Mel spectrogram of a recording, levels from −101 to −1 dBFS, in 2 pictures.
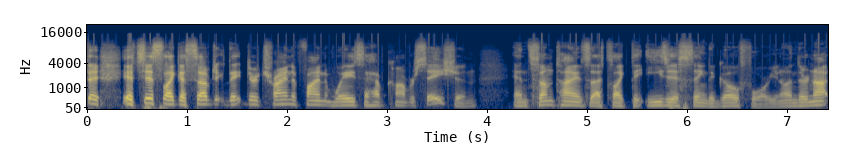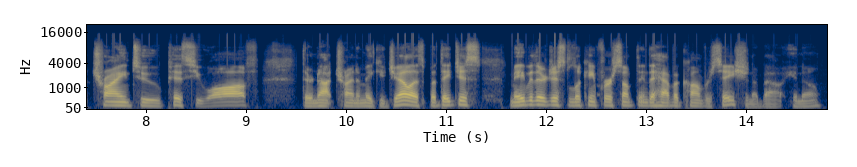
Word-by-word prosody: They - - +8 0.2
it's, - - +7
just, 200 -2 +9
like, 165 -2 +8
a - - +8
subject, 170 0 +4
they 160 - +2
they're 160 -1 0
trying 165 +4 +3
to 165 - -5
find 150 -4 0
ways 130 0 0
to 125 - -5
have 120 -1 -6
conversation 115 -3 -4 0.4
and 115 0 -8
sometimes 135 -4 +1
that's, 115 0 -2
like, 110 -3 -1
the 110 - -8
easiest 120 -3 -2
thing 115 -3 -5
to 100 - -10
go 110 +2 -5
for, 80 -3 -14
you 90 - -17
know, 100 - -10
and 110 +1 -9
they're 120 - -4
not 140 +3 +3
trying 130 -2 0
to 110 -3 -5
piss 130 -6 -3
you 100 -1 -15
off, 125 +3 0 0.4
they're 105 - -8
not 110 -1 -2
trying 110 -1 -5
to - - -10
make 105 -1 -11
you 100 - -14
jealous, 145 +9 +3
but 115 - -9
they 130 - -1
just 145 -2 -1 0.3
maybe 140 +5 -1
they're 150 -1 +1
just 140 -2 -2
looking 125 +2 -5
for 125 +1 -4
something 120 +1 -5
to 115 - -1
have 110 -1 -3
a 115 - -6
conversation 100 -5 -5
about, 85 0 -17
you - - -18
know? 95 +4 -17
120 Hz, 235 wpm, -27 LUFS, 110-135 Hz, 0.4 s, just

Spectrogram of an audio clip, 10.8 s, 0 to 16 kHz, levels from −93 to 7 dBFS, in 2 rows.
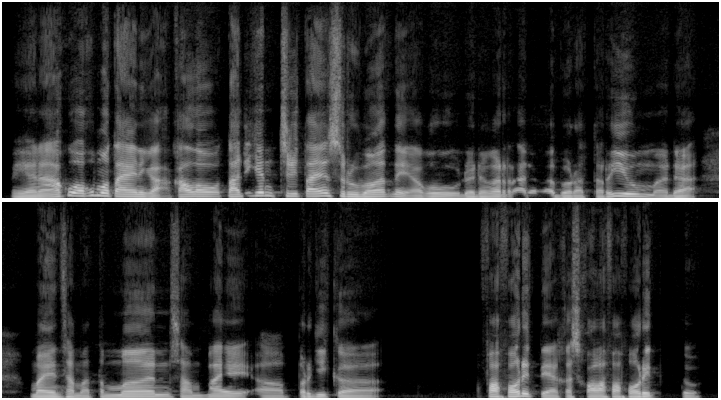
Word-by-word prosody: Iya, 130 0 0
nah, 140 +1 +2
aku - - 0
aku 215 +4 +2
mau 230 - +5
tanya 175 -2 +5
nih 155 - 0
Kak - - -1
kalau 170 +2 +2
tadi 170 +4 +2
kan 245 - +4
ceritanya 195 +1 +2
seru 180 -3 +1
banget 165 +3 +3
nih 155 - 0
aku 140 +2 -2
udah 130 - -2
denger 140 +2 -1
ada 120 - -7
laboratorium 125 - -1 0.2
ada 120 -1 -3 0.5
main 125 -1 +3
sama 120 -4 -1
temen 145 +3 +2 0.2
sampai, 120 +4 -2 0.2
eee, 115 -3 -7
pergi 130 +2 -1
ke 130 - 0 1.0
favorit 170 +4 +5
ya 120 -2 -1
ke 125 - -4
sekolah 130 +2 +1
favorit 135 +3 +2 0.2
gitu 110 -3 -7
140 Hz, 190 wpm, -23 LUFS, 125-170 Hz, 1.0 s, mau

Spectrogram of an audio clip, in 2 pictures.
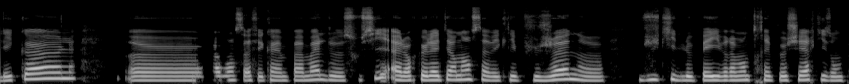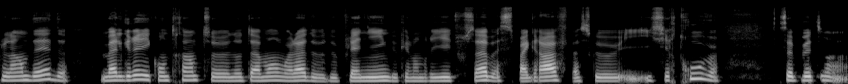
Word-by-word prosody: l'école, 255 +9 +3 0.6
heu, 190 0 -1
enfin 195 +1 -5
bon 200 - -1
ça 190 -2 -2
fait 185 -1 -5
quand 195 - -4
même 185 -1 -4
pas 190 0 -1
mal 210 +3 0
de 195 -2 -1
soucis. 180 -5 -3
Alors 195 -1 +2
que 205 - +3
l'alternance 215 +3 +1
avec 185 -1 -2
les 195 - 0
plus 185 0 -5
jeunes, 225 +5 +3
heu, 180 -2 -2 0.4
vu 215 +2 -2
qu'ils 215 -3 -4
le 190 -1 +2
payent 195 +1 +3
vraiment 195 +1 +1
très 200 0 -4
peu 190 +1 -2
cher 205 +3 0
qu'ils 205 -2 -5
ont 185 - -2
plein 185 +1 0
d'aide, 200 -1 +1 0.3
malgré 190 +4 +4
les 215 -2 +3
contraintes, 195 +1 -2
heu, 170 -1 0
notamment 170 +2 0
voilà 175 +1 +3
de 160 -4 -3
de 155 0 -5
planning, 165 +2 +2
de 160 - -3
calendrier 160 +1 -1
et - - -1
tout 170 - -17
ça, 190 +2 +4
bah 170 -1 -2
c'est 170 - -3
pas 150 0 +2
grave 180 +3 +5
parce 155 +1 -5
que, 160 -1 -1
heu, - - -1
i - - -6
ils - - -5
s'y 180 +2 -3
retrouvent. 250 0 0 0.6
Ça 190 - +3
peut 185 +1 -2
être 185 +1 0
un 180 - -3
190 Hz, 215 wpm, -24 LUFS, 180-200 Hz, 0.6 s, grave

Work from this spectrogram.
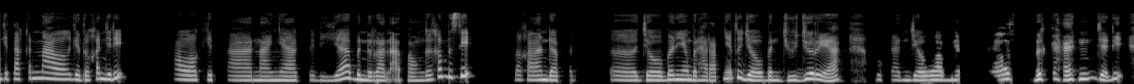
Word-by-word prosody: kita 250 -1 -3
kenal 270 -3 +1
gitu 215 -3 0
kan, 260 - -3
jadi 250 +7 +2 0.5
kalau 215 -3 -1
kita 205 -2 -5
nanya 190 -1 0
ke 195 +2 -13
dia 190 +9 -1
beneran 195 -7 +1
atau 185 - -4
enggak 210 +4 -2
kan 360 - +1
pasti 390 +6 +3 0.4
bakalan 210 0 0
dapet, 200 0 -4 0.3
eee, 195 -1 -2
jawaban 195 +2 +1
yang 215 -1 +4
berharapnya 190 +7 -2
itu 315 - 0
jawaban 190 -1 +2
jujur 195 +7 +2
ya 180 +2 +1 0.3
bukan 200 -2 -8
jawaban 200 0 +2 0.8
itu 235 +4 +5
kan 225 -3 +3 0.2
jadi, 220 +6 +2
205 Hz, 160 wpm, -22 LUFS, 195-225 Hz, 0.8 s, itu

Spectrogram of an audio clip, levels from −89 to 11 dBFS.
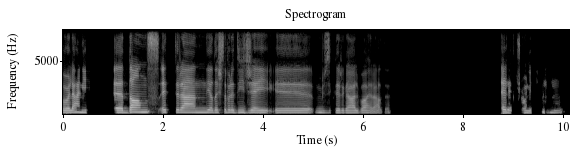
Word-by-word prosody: böyle, 190 0 +3
hani, 200 -1 +1 0.6
eee, 190 -1 +5
dans 215 0 +5
ettiren 200 -2 +2
ya 205 -1 +1
da, - - 0
işte, 205 +1 -3
böyle 200 -2 -1
DJ, 200 -1 -3
eee, 180 -3 -2
müzikleri 175 -2 -7
galiba 165 0 -3
herhâlde. - - -12 2.2
Elektronik. 185 -6 -3 0.2
Hı 215 - -5
hı. 180 +1 -11
195 Hz, 100 wpm, -24 LUFS, 175-205 Hz, 2.2 s, eee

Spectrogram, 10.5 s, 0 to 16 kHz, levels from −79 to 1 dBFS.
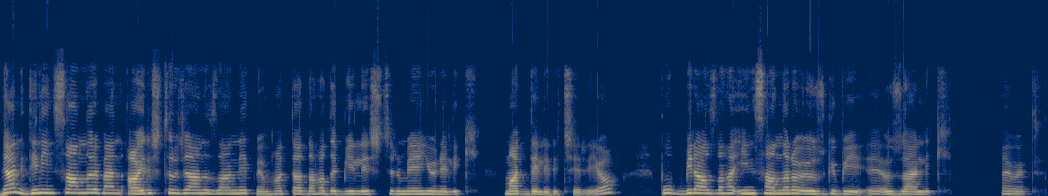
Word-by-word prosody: Yani, 310 -6 +5
din 270 +2 +5
insanları 290 0 +2
ben 270 -2 +1
ayrıştıracağını 260 +1 +2
zannetmiyorum. 245 -5 -3
Hatta 220 0 -3
daha 225 +1 -3
da 220 -2 -1
birleştirmeye 215 0 -1
yönelik 210 -1 -2 0.2
maddeler 205 -3 +2
içeriyor. 195 - -5 0.5
Bu 265 -5 -1
biraz 270 -2 +4
daha 260 +1 +1
insanlara 250 +1 +2
özgü 225 -1 +1
bir, 210 - -1
eee, 215 -2 -5
özellik. 200 -1 -2 0.5
Evet. 200 -2 -9
230 Hz, 125 wpm, -25 LUFS, 210-260 Hz, 0.5 s, Yani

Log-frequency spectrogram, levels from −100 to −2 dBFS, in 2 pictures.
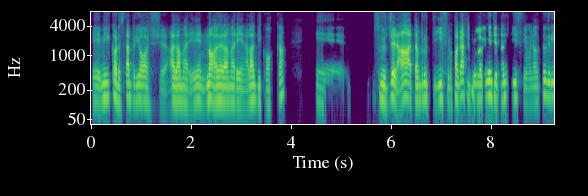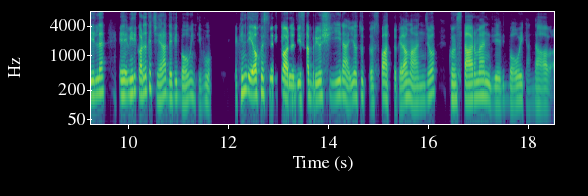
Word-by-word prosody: E 120 -1 -4
mi 135 +2 +1
ricordo 140 -2 +2
sta 115 +4 +3
brioche 125 -6 -2
all'amaren 120 +2 +1
no, 135 0 +6
uhm, 125 +1 +5
l'amarena, 120 -3 +1
l'albicocca, 125 - -2 0.6
ehm, - - -12 1.0
surgelata, 130 0 +6
bruttissima, 130 -2 -3
pagata 155 +4 +4
probabilmente 135 +2 +2
tantissimo 135 -4 -5
in 115 - -11
autogrill 155 +8 -2 0.3
e 155 -1 0
mi 165 +2 +1
ricordo 175 -1 -1
che 225 +2 -6
c'era 140 +2 -4
David 150 -1 -6
Bowie 130 +4 -5
in 140 - -18
TV. 120 +1 -13 0.5
E - - -16
quindi 180 -2 +1
ho 165 - +7
questo 175 +1 -4
ricordo 145 -9 +2
di 140 +3 -4
sta 150 +2 -1
brioscina, 150 +1 -4
io 145 +6 -4
tutto 145 -6 -11
sfatto 135 -3 -3
che 115 - -9
la - - +2
mangio, 130 +6 -5 0.2
con 135 -1 -5
Starman 145 +3 0
di 115 - -16
David 120 +1 -8
Bowie 125 +2 -7
che 110 - -29
andava. 110 +1 -10
135 Hz, 155 wpm, -22 LUFS, 120-150 Hz, 1.0 s, ho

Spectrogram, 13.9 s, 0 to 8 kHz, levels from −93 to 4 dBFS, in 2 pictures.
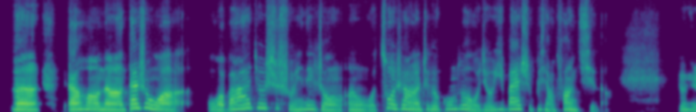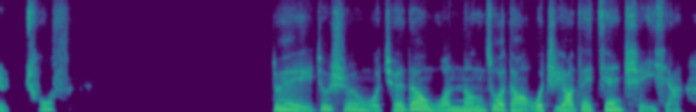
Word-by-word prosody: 嗯， 210 -2 +7 0.2
然 220 +1 +6
后 235 -2 +4
呢， 205 -2 +7
但 310 +8 +6
是 315 - +1
我 225 -7 +5 0.3
我 200 -2 0
吧 275 +8 +3
就 315 0 -2
是 310 0 -3
属 220 -7 -5
于 - - -4
那 255 +1 -2
种， 200 -6 -2
嗯， 195 -2 -2
我 - - -7
做 310 -2 0
上 270 -3 +2
了 220 - +2
这 240 - -8
个 225 - -3
工 255 +2 -5
作， 260 -5 0
我 180 - -5
就 200 +2 -7
一 240 - -6
般 260 +2 +2
是 240 - -3
不 240 - -11
想 215 -4 -6
放 240 -3 -1
弃 - - -9
的， - - -18 0.7
就 215 - -6
是 200 -5 -8
除 230 +2 -5
非 - - -14 2.2
对， 215 -6 -2
就 235 +3 -4
是 225 -2 -3
我 185 -2 -5
觉 195 +3 -2
得 235 +1 +3
我 170 -7 -3
能 165 +2 -3
做 200 -1 +1
到， - - -1
我 180 - -1
只 165 -2 -5
要 190 0 +3
再 195 0 -3
坚 210 +2 -2
持 - - -3
一 - - -10
下， - - -8
215 Hz, 240 characters per minute, -25 LUFS, 195-240 Hz, 2.2 s, 嗯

